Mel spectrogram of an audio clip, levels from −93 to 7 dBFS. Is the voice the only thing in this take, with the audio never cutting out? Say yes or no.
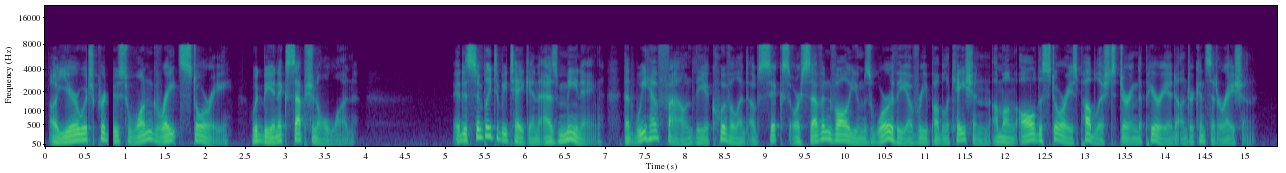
no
